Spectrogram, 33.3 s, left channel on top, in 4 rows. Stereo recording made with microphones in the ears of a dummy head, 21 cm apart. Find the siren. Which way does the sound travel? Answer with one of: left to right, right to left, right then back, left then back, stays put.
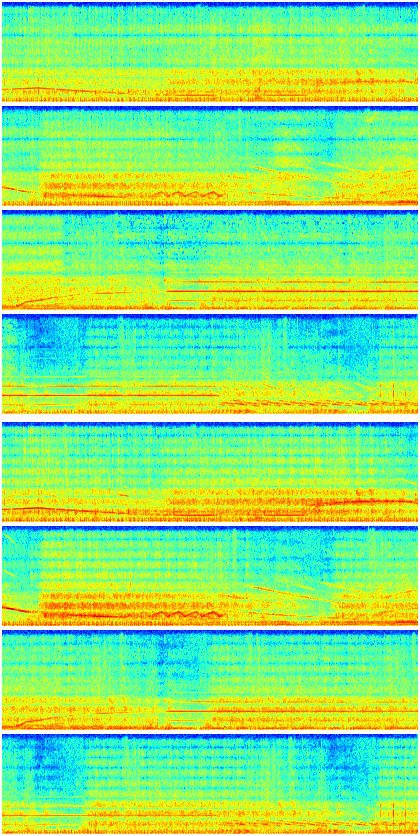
right to left.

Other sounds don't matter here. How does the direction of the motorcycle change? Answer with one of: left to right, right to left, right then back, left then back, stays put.
stays put.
